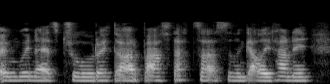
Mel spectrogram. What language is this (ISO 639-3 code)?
cym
